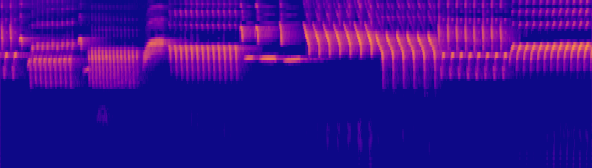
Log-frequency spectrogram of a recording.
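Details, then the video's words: Domestic yellow canary song of rapidly changing tours: low buzzy rattles, a short whistle, then fast high rolls and repeated slurred notes. "Muhteşem Kanarya Sesi: Sarı Kanarya'nın Efsanevi Ötüşü"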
